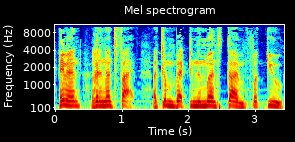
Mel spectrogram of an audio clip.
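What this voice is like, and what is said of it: Poorly imitated accent of another person. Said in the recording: “I'll try to speak like Eric ... Aren't comedians supposed to be good at accents? ... That was horrible.”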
